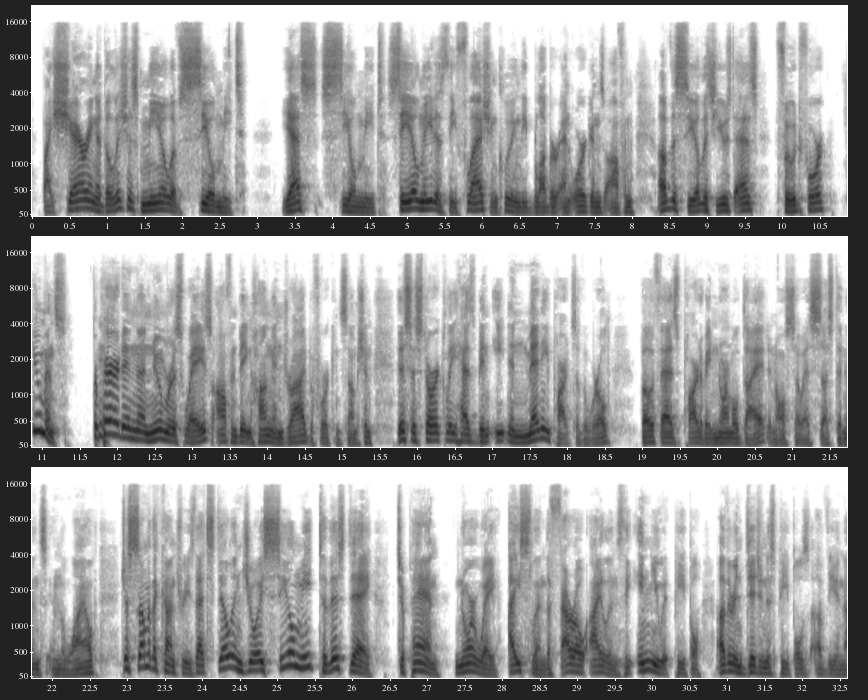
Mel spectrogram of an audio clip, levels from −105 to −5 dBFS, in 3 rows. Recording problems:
garbled, watery; slightly; nothing above 15.5 kHz
abrupt cut into speech; at the end

